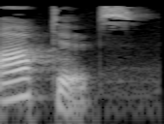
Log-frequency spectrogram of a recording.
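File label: "Octaves", English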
